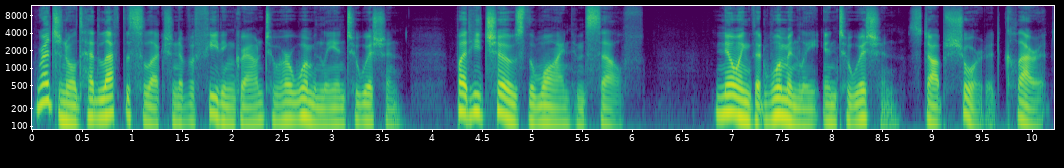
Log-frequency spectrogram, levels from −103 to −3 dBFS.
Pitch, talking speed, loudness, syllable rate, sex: 120 Hz, 160 wpm, -20 LUFS, 5.0 syllables/s, male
